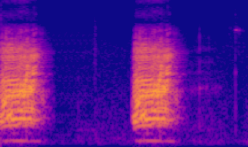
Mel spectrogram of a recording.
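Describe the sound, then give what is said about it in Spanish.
Two loud, harsh goose honks, each short and raspy, separated by a brief pause of silence, with no talking around them. “como ganso, ¿no?”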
